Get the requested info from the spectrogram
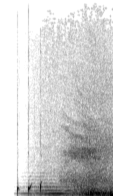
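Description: Intro sound effects for an animated logo: three quick rising plops about a quarter second apart, then a swelling whoosh that builds under electronic music.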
